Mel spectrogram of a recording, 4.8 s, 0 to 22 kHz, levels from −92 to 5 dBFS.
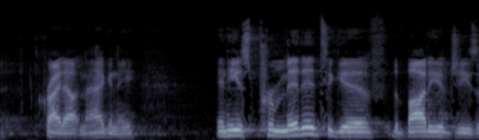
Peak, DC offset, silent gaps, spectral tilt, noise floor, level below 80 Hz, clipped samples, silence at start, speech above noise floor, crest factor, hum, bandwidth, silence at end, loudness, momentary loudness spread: -20 dBFS; under 0.1%; none; -5 dB/octave; -74 dBFS; -82 dBFS; under 0.1%; 0 s; 37 dB; 18 dB; none; 13.5 kHz; 0 s; -38 LUFS; 13 LU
